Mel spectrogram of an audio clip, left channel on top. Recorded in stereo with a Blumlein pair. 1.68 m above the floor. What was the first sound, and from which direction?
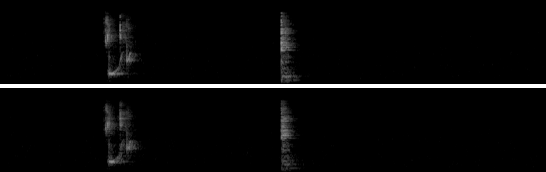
Dripping, 15° left.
